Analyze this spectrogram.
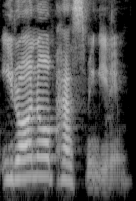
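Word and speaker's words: ایرانو پس می‌گیریم: So I wrote it phonetically for you guys. So it's Irano pas migirim. So it means we will reclaim Iran. Pas means like pas migirim was will reclaim. So Irano pas migirim. There you go. That's how it's pronounced there.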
